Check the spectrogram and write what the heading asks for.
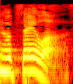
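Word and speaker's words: hupselos (ὑψηλοῖς): Preposition N, and then that's the letter H, the mouth breathing over the word. H-U-P-S, long E-L-O-S, N, hupselos. So point three, N, hupselos, means on high, but it means way, way more than just on high.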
